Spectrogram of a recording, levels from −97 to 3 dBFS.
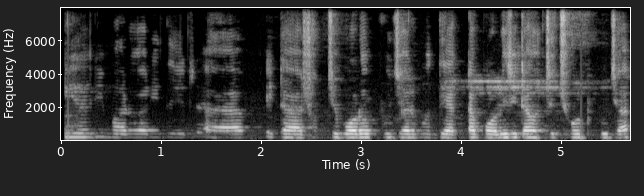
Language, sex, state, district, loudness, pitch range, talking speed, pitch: Bengali, female, West Bengal, Kolkata, -21 LUFS, 205-215 Hz, 145 wpm, 210 Hz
